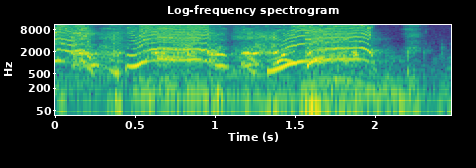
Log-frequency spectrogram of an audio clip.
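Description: Several girls scream shrilly and repeatedly during a Hololive stream, their high wavering shrieks overlapping loudly for the whole stretch before cutting off near the end.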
